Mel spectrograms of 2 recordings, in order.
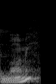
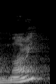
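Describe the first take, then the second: First: Said in the usual way. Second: Retold bright, rising Mommy? the way a mother models it; cheerful model. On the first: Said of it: "And he, he said". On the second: Mother modelling a cheerful Mommy? for her toddler, retold lightly. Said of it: "this is the voice inflection I want you to use".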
